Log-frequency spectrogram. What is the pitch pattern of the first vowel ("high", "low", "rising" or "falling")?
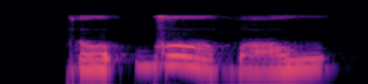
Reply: rising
